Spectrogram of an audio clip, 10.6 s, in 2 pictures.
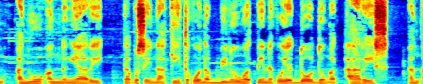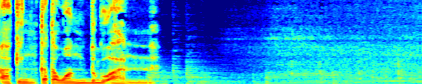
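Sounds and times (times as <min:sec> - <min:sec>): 
speech: 0:00.0 - 0:07.4
truck driving away: 0:08.0 - 0:10.5.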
